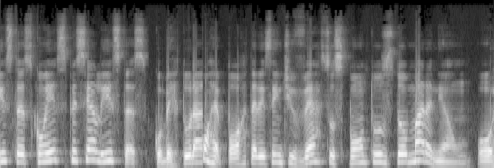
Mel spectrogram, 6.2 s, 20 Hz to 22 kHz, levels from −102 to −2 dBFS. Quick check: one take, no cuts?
no; 1 cut; at 2.5 s

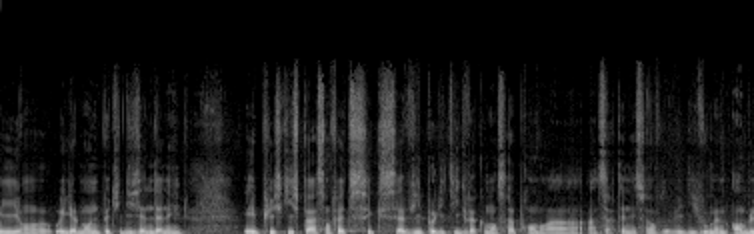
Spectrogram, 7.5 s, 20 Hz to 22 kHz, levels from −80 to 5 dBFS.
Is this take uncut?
yes; 0 cuts

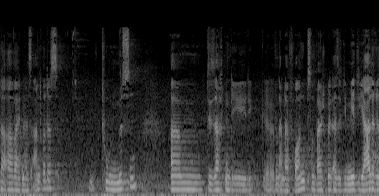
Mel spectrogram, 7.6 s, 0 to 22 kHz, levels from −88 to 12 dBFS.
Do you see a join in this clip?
yes; 1 cut; at 5.5 s

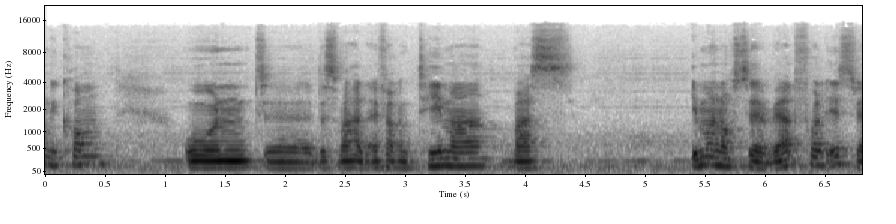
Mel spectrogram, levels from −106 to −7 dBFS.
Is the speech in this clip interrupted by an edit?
no; 0 cuts

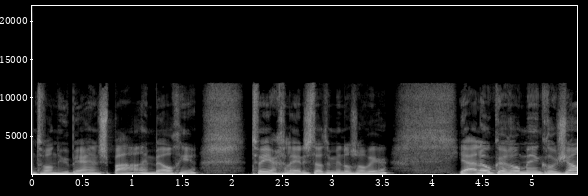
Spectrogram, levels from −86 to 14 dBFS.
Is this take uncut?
yes; 0 cuts

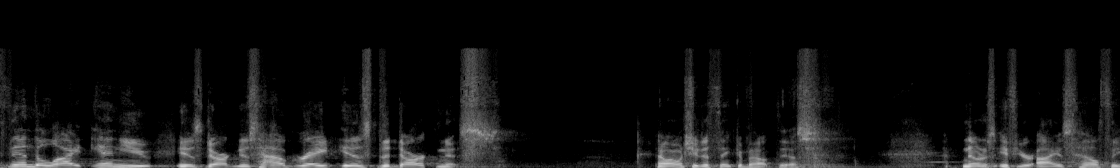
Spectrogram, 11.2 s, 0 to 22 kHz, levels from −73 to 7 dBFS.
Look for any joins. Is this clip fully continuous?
no; 2 cuts; at 1.7 s, 6.5 s

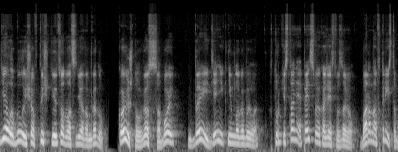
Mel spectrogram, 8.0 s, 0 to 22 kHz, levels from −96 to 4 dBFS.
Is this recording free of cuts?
no; 1 cut; at 2.2 s

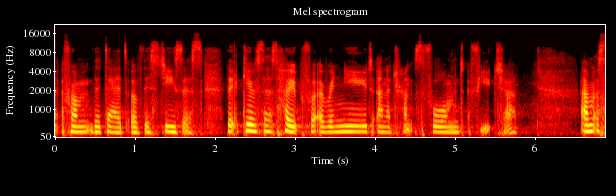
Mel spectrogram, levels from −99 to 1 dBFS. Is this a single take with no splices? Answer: yes; 0 cuts

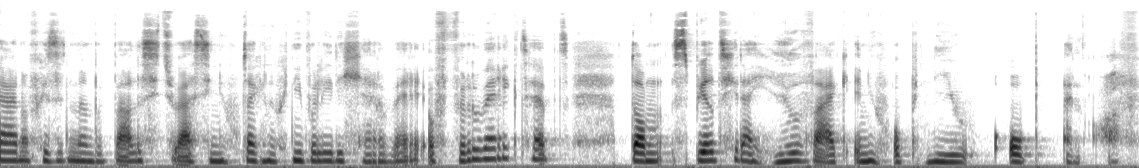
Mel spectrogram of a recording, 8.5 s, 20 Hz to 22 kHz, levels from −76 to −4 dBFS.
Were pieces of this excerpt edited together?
yes; 2 cuts; at 1.8 s, 6.7 s

